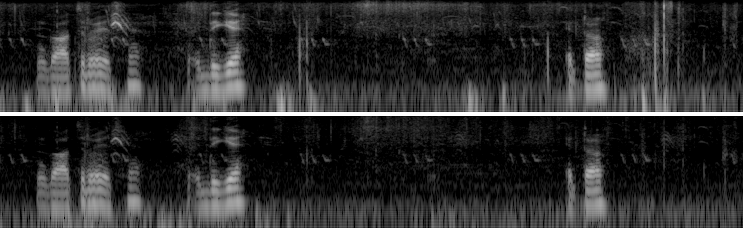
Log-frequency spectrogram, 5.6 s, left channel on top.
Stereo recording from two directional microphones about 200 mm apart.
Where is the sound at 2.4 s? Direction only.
5° left (ahead or behind).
